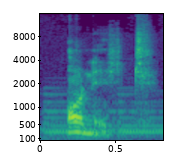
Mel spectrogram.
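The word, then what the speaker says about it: honest: Silent H. দেখুন আমি দুইটা উদাহরণ দিচ্ছি। Hour অনেস্ট।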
